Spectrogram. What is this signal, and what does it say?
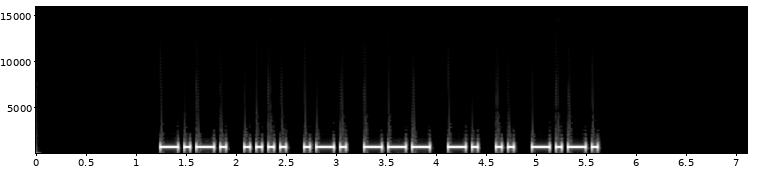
Morse code, heard as a keyed tone, about 20 wpm, 700 Hz. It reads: CHRONIC
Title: 7 Letter Words - First 3 Letters Given - 20wpm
